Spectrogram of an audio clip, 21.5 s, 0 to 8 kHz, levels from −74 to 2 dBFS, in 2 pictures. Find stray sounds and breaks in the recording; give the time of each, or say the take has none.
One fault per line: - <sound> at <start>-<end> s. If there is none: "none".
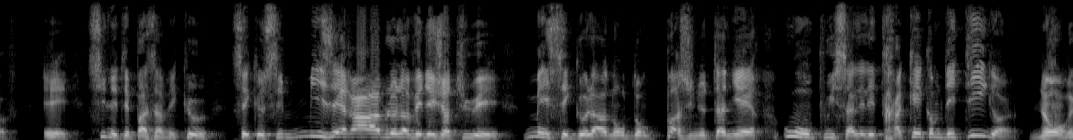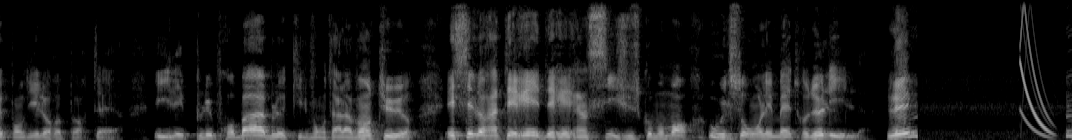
- chirp at 20.9-21.3 s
